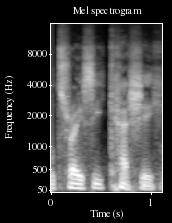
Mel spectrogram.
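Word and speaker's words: Kashi: Well, it's a pleasure to have on the show, on the podcast today, the wonderful Tracy Cashy.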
